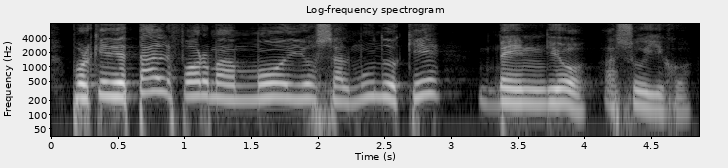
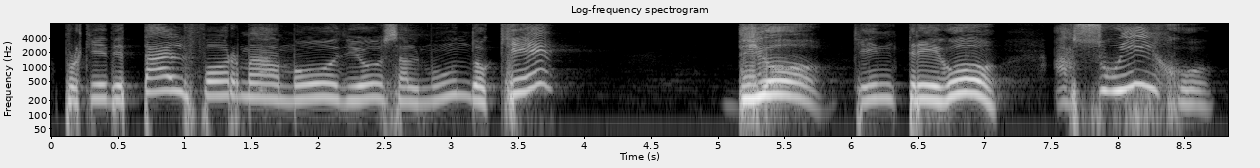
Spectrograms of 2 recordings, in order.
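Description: First: Said in the usual way. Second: Slow verse with "dio" burst out very loud; correct verse, stress on dio. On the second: Shown as a demonstration. Preacher quoting John 3:16 correctly, loud "dio". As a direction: build slowly, then shout "dio". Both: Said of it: "Dios no vende, Dios da".

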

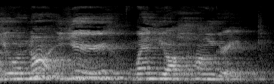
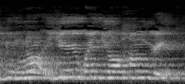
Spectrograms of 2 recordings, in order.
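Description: First: Very slow, each word spaced; slow and emphatic. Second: Slowed, weighted slogan; slogan stated. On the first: Preacher making the youth remember the slogan, said very slowly. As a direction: drive it home word by word. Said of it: "I want you to remember this tonight". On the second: Preacher announcing tonight's message title, with steady weight. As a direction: lean on the title line. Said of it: "That is the title of my message tonight". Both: Shown as a demonstration.

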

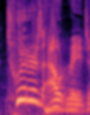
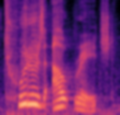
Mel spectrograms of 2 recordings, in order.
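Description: First: Said in the usual way. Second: Slow, drawn-out mocking Twitter's outraged, louder and higher; mock outrage. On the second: Ranting vlogger mocks the headline, slow sarcastic drawl. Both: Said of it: "It's like".

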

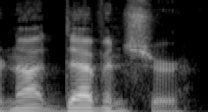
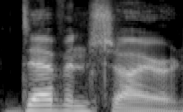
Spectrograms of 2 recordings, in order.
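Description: First: Devonshire ending in a short -sher; wrong pronunciation. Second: Devonshire said as Devon-shy-er, the shire like shy-er; Detroit pronunciation. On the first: Showing the wrong way: Devonshire said Devon-sher. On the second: Correcting his cohost: Devonshire with the shire as shy-er. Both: Shown as a demonstration.

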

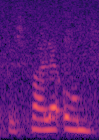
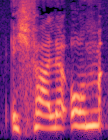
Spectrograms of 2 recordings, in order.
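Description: First: Near-silent, fading out; faint murmur. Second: Said in the usual way. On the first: Acted. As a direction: say it as she collapses, almost no voice. Else fällt in Ohnmacht. (fast tonlos, wie beim Umfallen)

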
